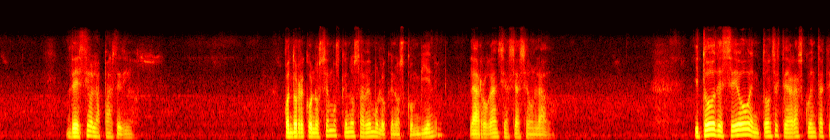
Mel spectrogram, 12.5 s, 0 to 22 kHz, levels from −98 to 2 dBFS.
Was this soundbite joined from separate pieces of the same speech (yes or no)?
no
